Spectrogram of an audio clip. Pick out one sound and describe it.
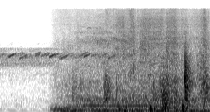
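Bedsheets rustle as someone sits up quickly in bed.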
